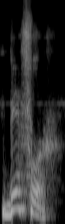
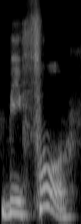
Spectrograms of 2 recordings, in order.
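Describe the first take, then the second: First: The stress is on the first syllable. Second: The stress is on the second syllable. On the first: The speaker calls it wrong. "not before" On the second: The speaker calls it right. "you put stress on the on the four"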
